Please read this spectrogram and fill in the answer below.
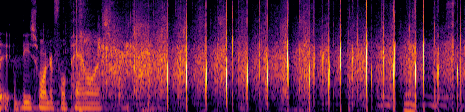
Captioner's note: applause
